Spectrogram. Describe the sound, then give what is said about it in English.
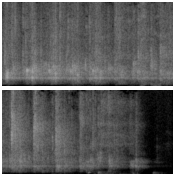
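A church audience applauds to welcome a pastor, with dense, steady clapping that gradually thins and fades out, leaving a few last claps at the end. “would you welcome him with your hands, please?”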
